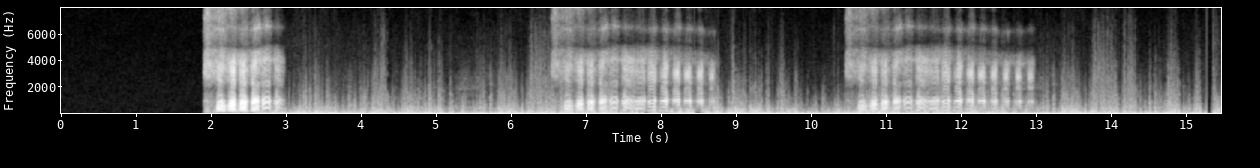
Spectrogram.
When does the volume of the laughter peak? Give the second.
2 s.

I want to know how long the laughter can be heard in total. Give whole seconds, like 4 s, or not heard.
6 s.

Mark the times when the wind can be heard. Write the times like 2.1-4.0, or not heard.
2.5-15.4.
